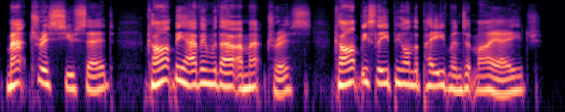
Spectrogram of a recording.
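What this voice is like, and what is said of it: Strong, matronly woman's voice. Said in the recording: “Her voice was strong, matronly”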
